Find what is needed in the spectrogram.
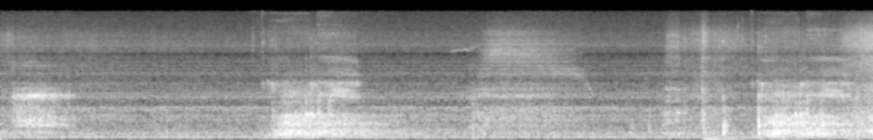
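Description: Quiet, with three faint breathy swells of noise about two seconds apart, like a person breathing out close to the microphone.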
